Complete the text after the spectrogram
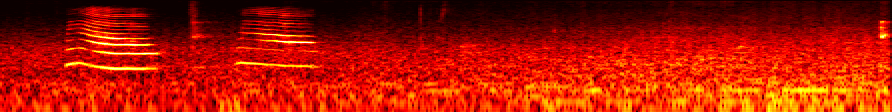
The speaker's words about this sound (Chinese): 总共有两只猫，这些都是流浪猫，没有人养的。喵喵喵。那边还有一只，两只，哦，好多只猫啊。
